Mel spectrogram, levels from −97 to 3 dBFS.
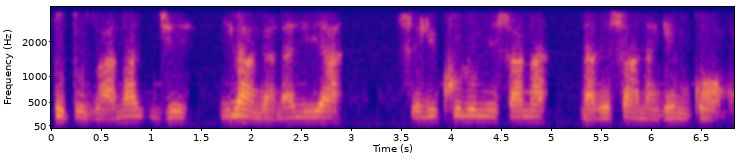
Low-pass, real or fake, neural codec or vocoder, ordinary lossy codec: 3.6 kHz; real; none; none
